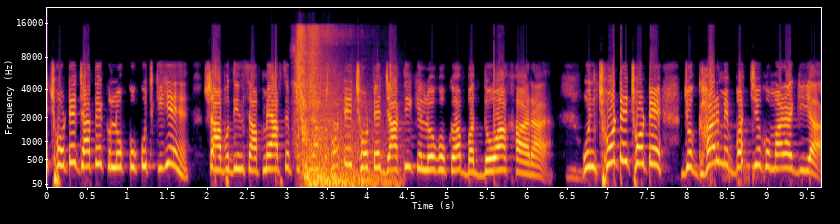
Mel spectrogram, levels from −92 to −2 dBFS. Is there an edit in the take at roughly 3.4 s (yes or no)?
yes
